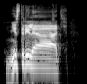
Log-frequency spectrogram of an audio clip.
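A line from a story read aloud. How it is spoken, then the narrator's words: Yelling. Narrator (Russian): заорал я Петру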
